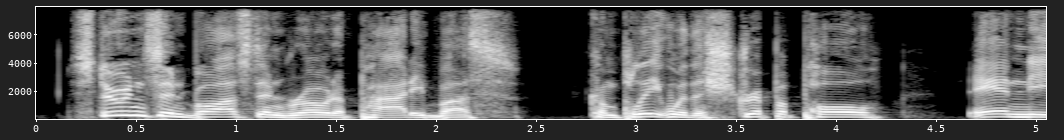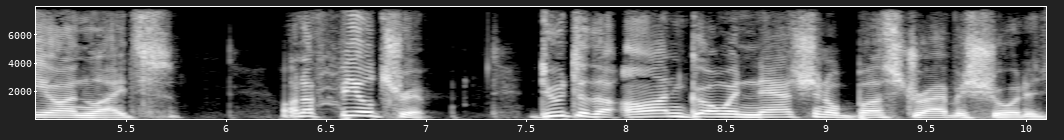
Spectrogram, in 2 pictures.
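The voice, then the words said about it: Put-on Boston accent. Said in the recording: “This story is going to be featuring a Boston accent.”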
